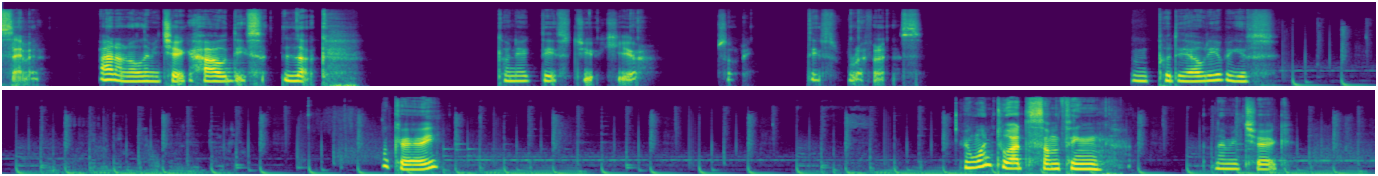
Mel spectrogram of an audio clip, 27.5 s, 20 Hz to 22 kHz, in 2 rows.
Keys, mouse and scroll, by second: 0.8 click, 1.3-2.6 middle drag, 1.5 click, 2.6 click, 4.2-6.3 drag, 7.5-8.5 drag, 8.9 click, 11.4-12.5 middle drag, 12.5-14.3 drag, 16.3 middle click, 16.8 click, 18.2 click, 18.7-20.2 right drag, 20.2-21.2 drag, 21.7 click, 22.2 middle click, 22.6-23.7 drag, 23.7 right click, 24.3 click, 25.6-27.0 drag.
